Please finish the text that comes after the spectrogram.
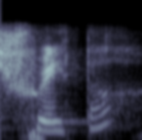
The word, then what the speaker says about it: Shweta: Am I mispronouncing it? Is it Shweta? It's Shweta. Shweta. You say it so much more nicely than I do. Shweta. So a long E.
